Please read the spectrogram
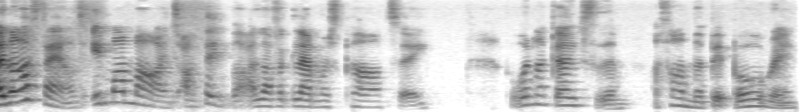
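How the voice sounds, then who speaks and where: Speaking fairly quickly with an English accent, a woman uses a medium pitch with very wide pitch swings, vocal fry and big swings in loudness. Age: 60s. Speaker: art class host. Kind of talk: casual chat.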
